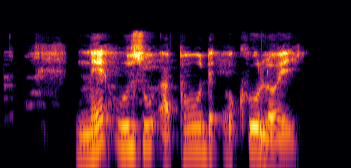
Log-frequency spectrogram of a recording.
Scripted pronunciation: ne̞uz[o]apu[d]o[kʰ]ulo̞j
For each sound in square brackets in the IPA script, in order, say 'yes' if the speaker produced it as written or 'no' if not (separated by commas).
no, yes, yes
